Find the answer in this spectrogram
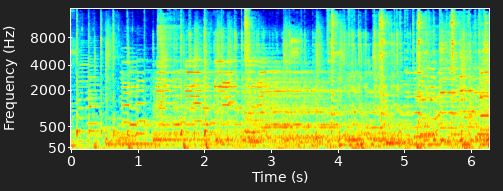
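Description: Free jazz improvisation by a quartet of keyboard, balalaika, accordion and electric guitar, with busy plucked-string notes over sustained low tones.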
